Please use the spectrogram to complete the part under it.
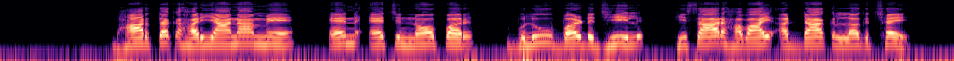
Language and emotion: Maithili, neutral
